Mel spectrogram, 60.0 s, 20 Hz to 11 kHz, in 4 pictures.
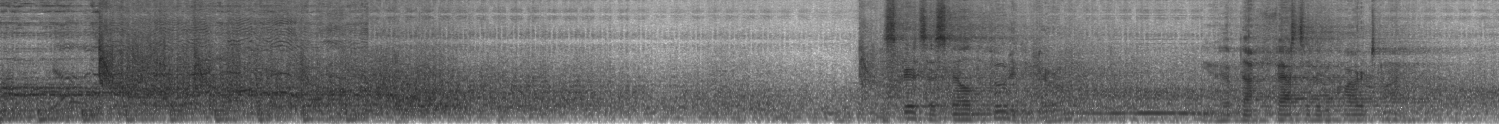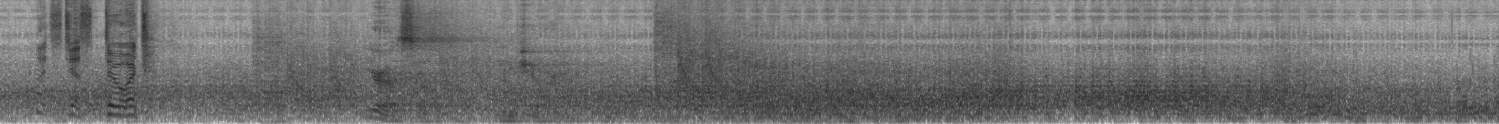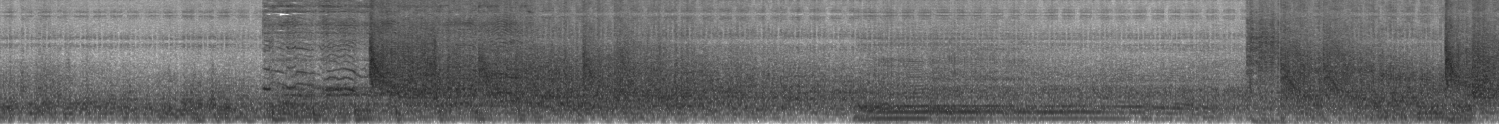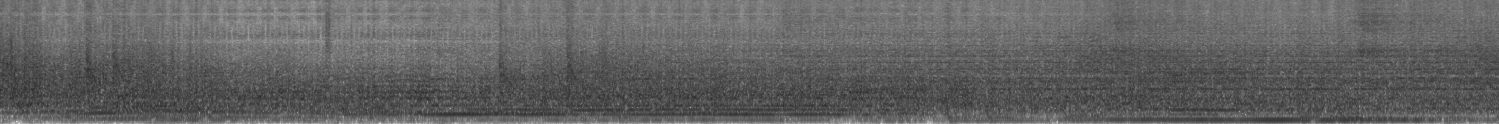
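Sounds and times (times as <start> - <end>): dramatic television score: 0.0 - 59.9
rumbling effects: 0.0 - 59.9.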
